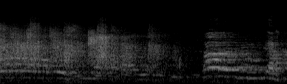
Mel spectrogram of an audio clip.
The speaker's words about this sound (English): Give the Lord a hand clap of praise as you're seated in the house of God tonight. Hallelujah.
